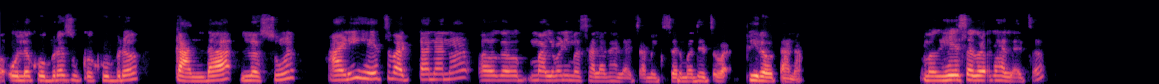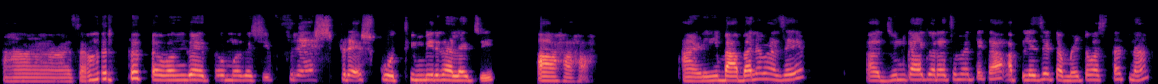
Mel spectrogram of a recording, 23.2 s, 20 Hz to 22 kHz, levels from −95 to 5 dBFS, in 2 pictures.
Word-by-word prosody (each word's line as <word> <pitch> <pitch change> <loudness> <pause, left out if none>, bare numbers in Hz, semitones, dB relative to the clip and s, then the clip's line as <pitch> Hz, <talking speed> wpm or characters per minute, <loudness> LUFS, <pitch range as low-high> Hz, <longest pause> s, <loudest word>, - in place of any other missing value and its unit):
ओलं 210 0 +4
खोबरं, 215 +2 +1
सुक 200 -2 -6
खोबरं, 210 +4 0 0.4
कांदा, 190 +5 +7 0.2
लसूण 230 - -1 0.5
आणि 255 +7 +2
हेच 280 +1 +2
वाटताना 250 0 0
ना, 285 +6 -7
अ, 220 0 0
ग 215 0 0 0.2
मालवणी 215 0 -2
मसाला 185 -2 -5
घालायचा 180 -1 -10
मिक्सरमध्येच 175 +2 -4
वा - - 0 0.2
फिरवताना. 200 -5 +5 1.3
मग 205 -1 +2
हे 225 +2 +10
सगळं 215 -2 +5
घालायचं. 200 -3 -5 1.2
हां, 175 -1 -6
असा 170 - -6
मस्त 280 +3 0 0.2
तवंग 225 0 +1
येतो, 225 -1 +1
मग 220 0 -4
अशी 210 - -6 0.2
फ्रेश, 230 -1 -7
फ्रेश 230 -1 0
कोथिंबीर 230 +1 0
घालायची. 205 - +3 0.5
आ! 200 - +7
हा! 175 -2 -3
हा! - - -8 1.0
आणि 190 +2 -1
बाबा 210 +1 +6
ना, 260 +4 -4
माझे 245 +3 -2 0.7
अजून 205 +5 -5
काय 240 0 +2
करायचं 235 0 -3
माहितीये 245 - -8
का? - - +2
आपले 225 0 -1
जे 265 - 0
टोमॅटो 205 +1 -2
असतात 230 +3 -7
ना, 220 - -3
220 Hz, 130 wpm, -24 LUFS, 200-235 Hz, 1.3 s, हे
